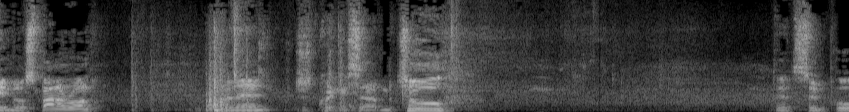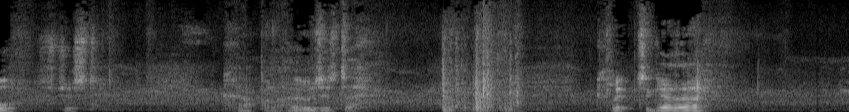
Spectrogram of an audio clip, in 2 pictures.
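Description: A middle-aged man talks calmly and closely, in bursts with pauses.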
